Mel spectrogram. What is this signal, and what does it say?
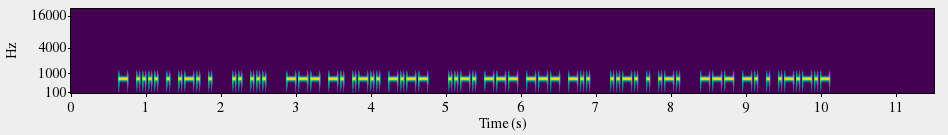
Morse code, heard as a keyed tone, about 32 wpm, 700 Hz. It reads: THERE IS ONLY FOOD FER ONE.
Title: Sentences from Top 300 Words and Abbreviations 30wpm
